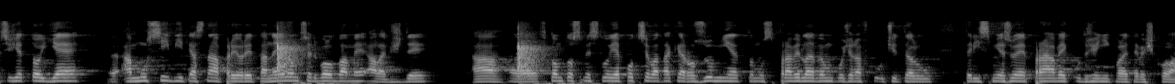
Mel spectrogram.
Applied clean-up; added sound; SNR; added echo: classical method log-MMSE.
